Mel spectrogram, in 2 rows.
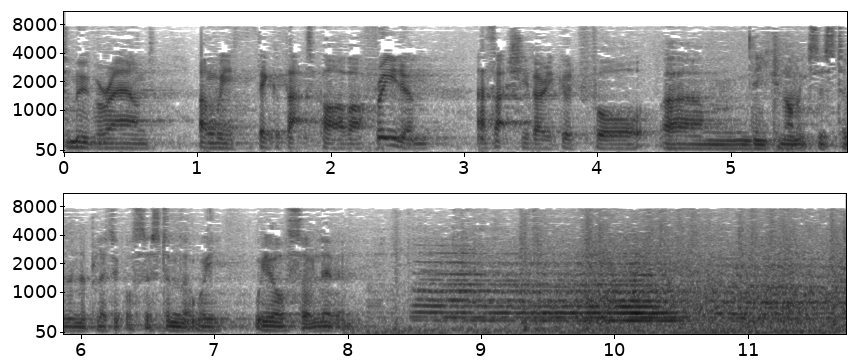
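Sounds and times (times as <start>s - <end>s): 
speech: 0.0s - 9.9s
steady rail noise: 8.0s - 11.7s
train rumbling past: 8.1s - 11.7s.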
